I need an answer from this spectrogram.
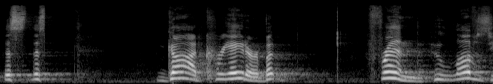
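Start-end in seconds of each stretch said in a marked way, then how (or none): none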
